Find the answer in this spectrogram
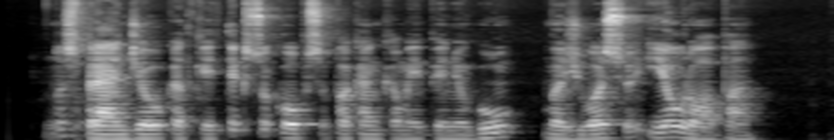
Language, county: Lithuanian, Vilnius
